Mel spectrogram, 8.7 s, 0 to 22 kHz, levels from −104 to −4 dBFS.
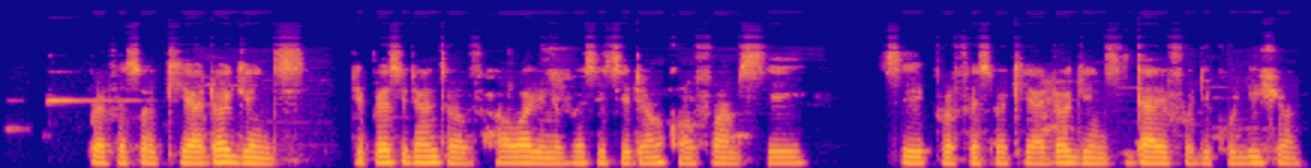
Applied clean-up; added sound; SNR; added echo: none; none; none; none.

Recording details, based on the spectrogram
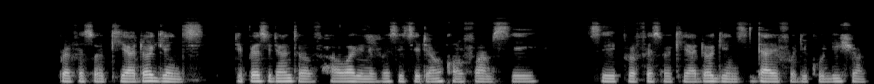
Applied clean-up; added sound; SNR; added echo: neural mask model Resemble Enhance denoiser.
